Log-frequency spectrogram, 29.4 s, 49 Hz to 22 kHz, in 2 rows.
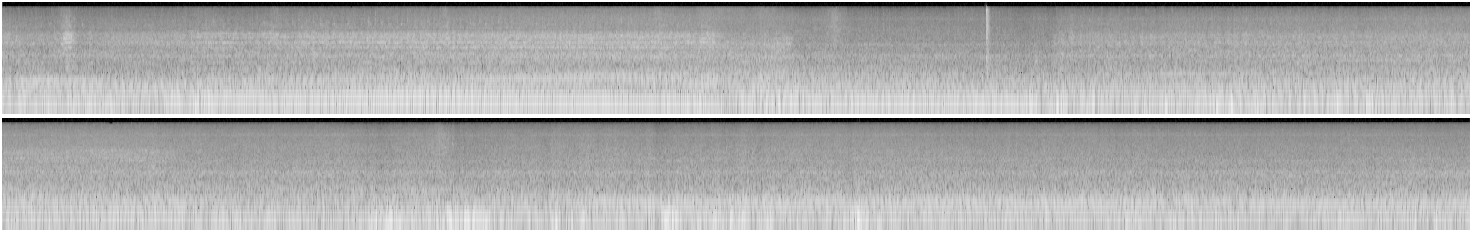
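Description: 1987 Pontiac Firebird Trans Am's 5.7-litre TPI V8 heard from inside the cabin, accelerating with a rising engine note for about seven seconds. The note then drops and settles into a steady cruise, with tyre and road noise.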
